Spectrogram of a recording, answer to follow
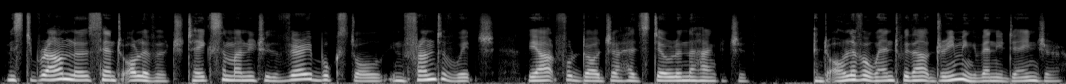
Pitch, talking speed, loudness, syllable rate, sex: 180 Hz, 180 wpm, -17 LUFS, 5.0 syllables/s, female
